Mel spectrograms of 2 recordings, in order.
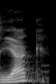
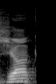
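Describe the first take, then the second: First: The name begins with a y sound. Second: The name begins with a soft zh sound. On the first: "Kind of a Y sound?" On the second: "not pronounced Jacques like French"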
